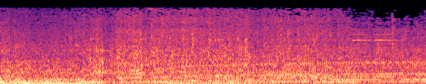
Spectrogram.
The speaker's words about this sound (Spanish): Cierra la puerta. El autobús se aleja.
